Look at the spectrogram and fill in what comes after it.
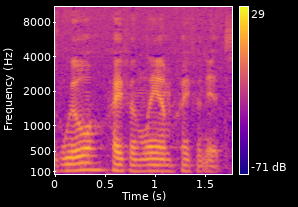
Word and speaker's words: Willamette: He has Will-Lam-It, so I'd say Willamette.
